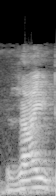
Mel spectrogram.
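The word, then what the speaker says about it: write: राइट, राइट तो समझते हैं राइट में लिखना होता है, डब्लू यहाँ पर साइलेंट है।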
